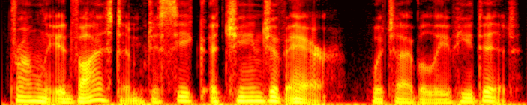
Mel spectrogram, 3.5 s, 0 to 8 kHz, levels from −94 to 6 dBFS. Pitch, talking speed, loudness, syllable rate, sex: 100 Hz, 255 wpm, -18 LUFS, 6.3 syllables/s, male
